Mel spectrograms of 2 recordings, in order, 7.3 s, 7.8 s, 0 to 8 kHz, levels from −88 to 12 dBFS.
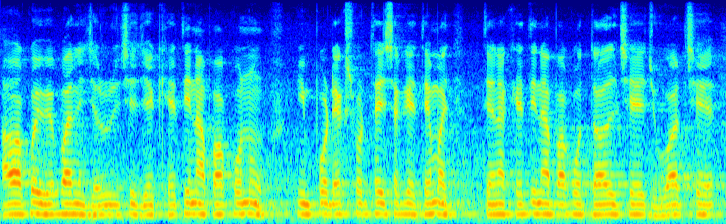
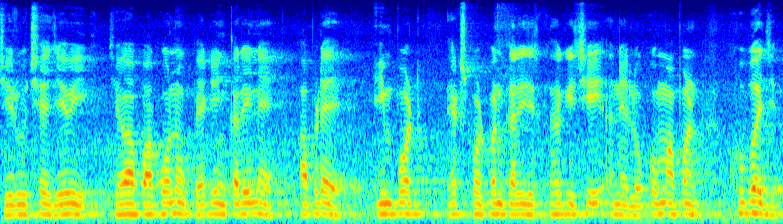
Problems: background sounds at intervals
